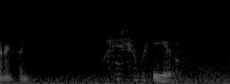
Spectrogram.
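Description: Faint, soft speech: a quiet voice trailing off at the start and a short soft phrase about a second in.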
